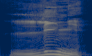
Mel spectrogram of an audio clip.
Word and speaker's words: ligne: Ligne, it means line, okay? So, ligne, slowly, ligne, very slow, ligne. At normal speed, ligne. The li, okay, li, then the gn, ligne.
